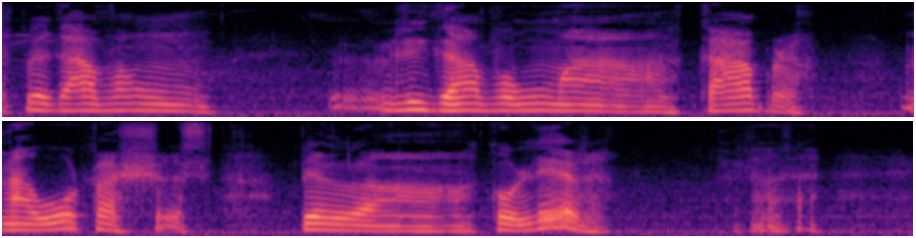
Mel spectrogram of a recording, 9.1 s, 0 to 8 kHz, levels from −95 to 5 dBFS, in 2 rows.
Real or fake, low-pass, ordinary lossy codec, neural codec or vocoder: real; none; none; none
